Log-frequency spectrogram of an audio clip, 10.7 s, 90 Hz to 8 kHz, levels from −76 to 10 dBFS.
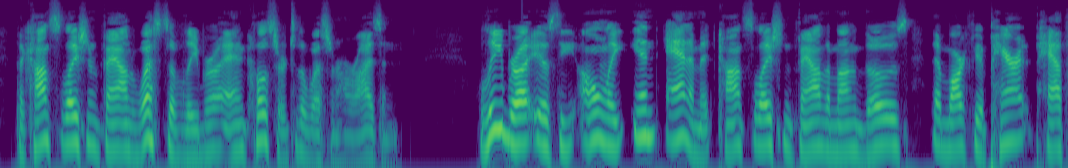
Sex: male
